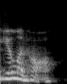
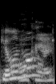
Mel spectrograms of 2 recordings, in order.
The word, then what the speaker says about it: Gyllenhaal: Maggie Gyllenhaal. Oh, Gilenhal.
